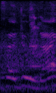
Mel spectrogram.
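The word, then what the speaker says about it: Zajuna: abril con la nueva plataforma sahuna que en arhuaco se pronuncia say yuna y que significa semilla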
